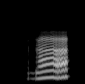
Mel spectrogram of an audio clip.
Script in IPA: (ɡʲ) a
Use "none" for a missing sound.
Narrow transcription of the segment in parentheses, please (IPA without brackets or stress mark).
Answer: ɡ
